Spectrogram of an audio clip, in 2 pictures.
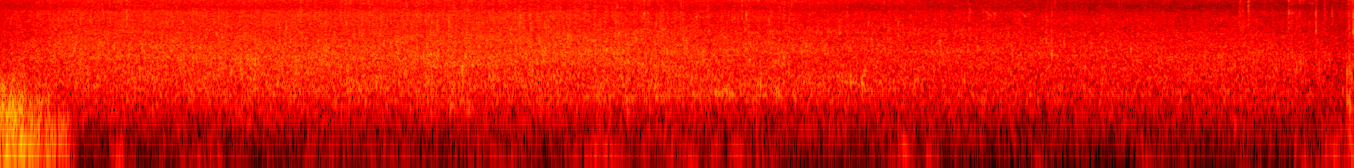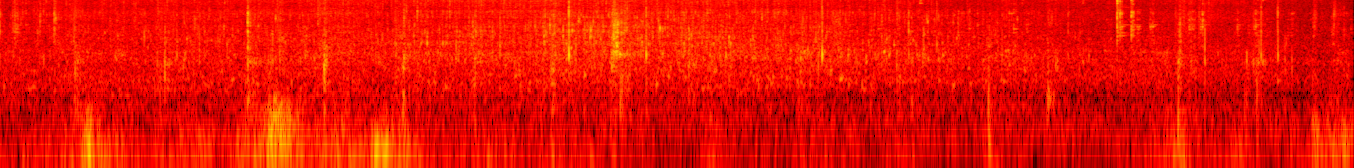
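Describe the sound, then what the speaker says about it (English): Tongue Gill, a mountain stream in the Lake District with several small waterfalls, rushes in a steady broadband wash throughout, while footsteps and small scuffs from a walker nearby mix in over the second half. "Tongue Gill down there. There's quite a few little waterfalls on it as well."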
